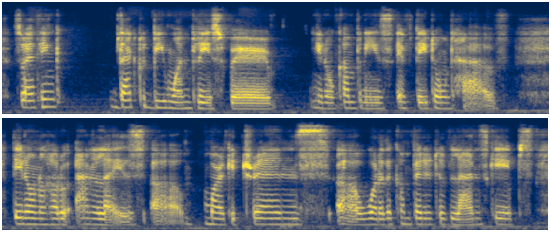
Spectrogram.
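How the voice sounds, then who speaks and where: A woman talks at a moderate pace, and noticeable background noise can be heard. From India. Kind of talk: casual discussion. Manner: halting.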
